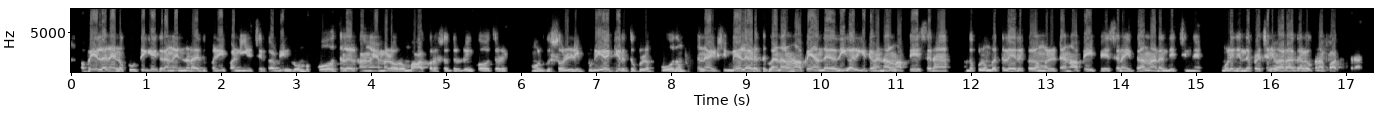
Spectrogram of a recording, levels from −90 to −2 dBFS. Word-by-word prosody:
அப்ப 180 - -6
எல்லாரும் 200 +2 +4
என்ன 170 - +1
கூப்பிட்டு 170 0 0
கேட்கிறாங்க 130 -2 +2
"என்னடா 145 +1 +1
இது 120 - -6
பண்ணி 125 +1 +2
பண்ணி 250 +1 +2
வச்சிருக்க?" 275 - -3
அப்படின்னு 160 - -1
ரொம்ப 185 +4 -2 0.2
கோவத்தில 210 -7 +1
இருக்காங்க. 110 0 0
என் 110 - +1
மேல, 125 -2 +1
ரொம்ப 125 - 0
ஆக்ரோசத்தோடயும், 135 0 -3
கோபத்தோடையும் 110 -2 -2 0.3
அவங்களுக்கு 115 +1 -3
சொல்லி 175 +9 +2
புரிய 275 -8 +2
வக்கிறதுக்குள்ள 155 -3 -1 0.2
போதும் 170 +8 0
போதும்னு 160 0 -1
ஆகிடுச்சு. 295 - +1
மேல் 185 +1 +3
இடத்திக்கு 155 -3 -1
வேனாலும் 190 +5 +1
நான் - - -1
போய், 165 0 +4
அந்த 145 - +2
அதிகாரிகள்ட 135 -3 +2
வேனாலும் 125 +7 +1
நான் - - -6
பேசுறேன். 115 -3 +1 0.3
அந்த 240 - -2
குழுமத்தில் 140 -2 +1
இருக்கிறவங்கள்ட 120 -2 0
நான் - - -2
போய் 130 -2 0
பேசுறேன். 115 -1 0
"இது 110 - -14
தான் - - +1
நடந்துச்சுன்னு, 125 - 0 0.3
உங்களுக்கு 245 -2 +1
எந்த - - +1
பிரச்சனையும் 160 -1 +1
வராத 140 -1 +1
அளவுக்கு - - 0
நான் - - -5
பார்த்துக்கிறேன்." - - -5
140 Hz, 180 wpm, -23 LUFS, 125-175 Hz, 0.3 s, எல்லாரும்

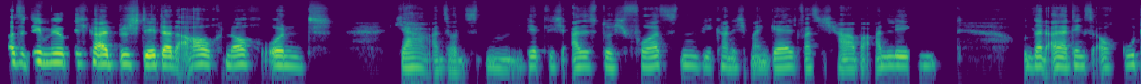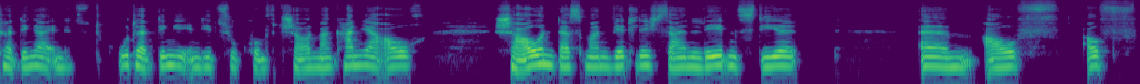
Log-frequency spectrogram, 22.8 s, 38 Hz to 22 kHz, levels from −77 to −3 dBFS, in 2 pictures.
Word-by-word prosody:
Also, 195 -2 +3
die 215 +4 +5
Möglichkeit 185 -2 +6
besteht 170 -2 +6
dann 155 -1 +10
auch 170 0 +2
noch 170 +1 +2
und, 155 -3 +1 0.6
ja, 135 -2 -1
ansonsten 120 - -9
wirklich 150 -2 -6
alles 145 +1 -1
durchforsten, 150 +3 -3
wie 145 -2 -8
kann 150 -2 -5
ich 135 -3 -10
mein - - -7
Geld, 140 +1 0
was 130 0 -5
ich - - -10
habe, 125 0 -3
anlegen 155 +2 -3 0.9
und 145 - -7
dann 155 - +4
allerdings 150 +1 +1
auch 140 0 -6
guter 160 -3 -3
Dinge 145 +1 -3
in 135 - -6
die 140 +1 -15
Z - - -15 0.3
guter 160 -3 0
Dinge 150 +2 -3
in 140 +2 -5
die 145 -1 -6
Zukunft 125 -2 -8
schauen. 135 +1 -1
Man 135 0 -3
kann 155 +1 0
ja 155 -3 -1
auch 155 +1 -2 0.7
schauen, 175 - +4
dass 145 -1 -1
man 145 -1 -3
wirklich 155 +1 -2
seinen 145 +1 -1
Lebensstil 150 +1 0 1.2
ähm, 150 +6 0
auf 140 +3 -2 0.2
auf 155 +1 -4
150 Hz, 130 wpm, -27 LUFS, 140-160 Hz, 1.2 s, dann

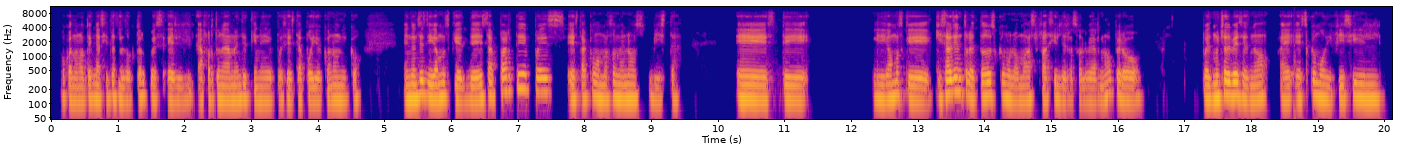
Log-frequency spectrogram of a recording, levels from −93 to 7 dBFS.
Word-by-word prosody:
o 135 - -7
cuando 120 -3 -1
no 115 0 -3
tenga 120 +1 0
citas 130 +1 -5
al 115 - 0
doctor, 115 +5 -3
pues 120 -1 -5
él 115 +2 -2
afortunadamente 120 0 -1
tiene, 115 -2 -4
pues 115 0 -9
este 110 0 -3
apoyo 110 0 -1
económico, 120 +4 -4 0.6
entonces 130 +4 +4
digamos 130 +1 +3
que 115 -3 0
de 115 0 +2
esa 135 +2 +1
parte, 180 +7 +1
pues 170 -1 0
está 125 +1 -1
como 135 0 -1
más 125 +2 -2
o - - +1
menos 125 0 0
vista, 120 -1 -9 0.8
este, 120 -1 +2 0.9
y 125 -1 -3
digamos 135 +4 0
que 115 -4 +2
quizás 155 +4 +5
dentro 170 -6 +3
de 115 - -8
todo 135 +3 +3
es 140 -1 -1
como 135 -3 -1
lo 115 -2 -3
más 120 +2 -4
fácil 115 +2 -3
de 115 - -3
resolver, 110 +1 -5
¿no?, 145 +7 -3
pero 115 -1 0 0.9
pues 120 -1 +2
muchas 130 +3 +6
veces 135 -4 +5
¿no?, 125 +2 -2 0.2
eh, 120 0 -2
es 125 +3 -3
como 135 -4 +1
difícil 125 +2 -1
125 Hz, 160 wpm, -20 LUFS, 115-130 Hz, 0.9 s, muchas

